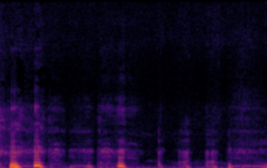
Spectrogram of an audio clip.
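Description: A man's voice making short vocal sounds without clear words: two loud bursts right at the start, then a few quieter, brief ones.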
